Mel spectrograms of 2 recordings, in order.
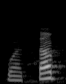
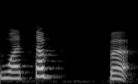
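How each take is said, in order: First: The word ends on a bouncing consonant. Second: The word ends with a short vowel. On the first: The reader stops at this word. "ketika dibaca karena diwakafkan atau berhenti" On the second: The reader continues without stopping. "Tulisannya watabba. Fathah ya"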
